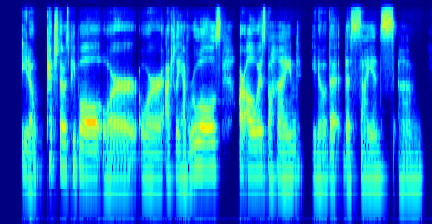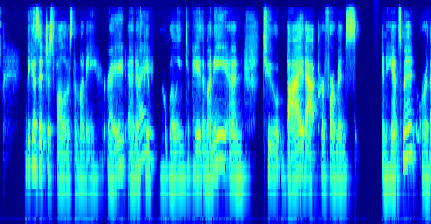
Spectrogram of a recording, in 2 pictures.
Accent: Seattle, Washington, United States; And so I was a three sport athlete growing up in Seattle.

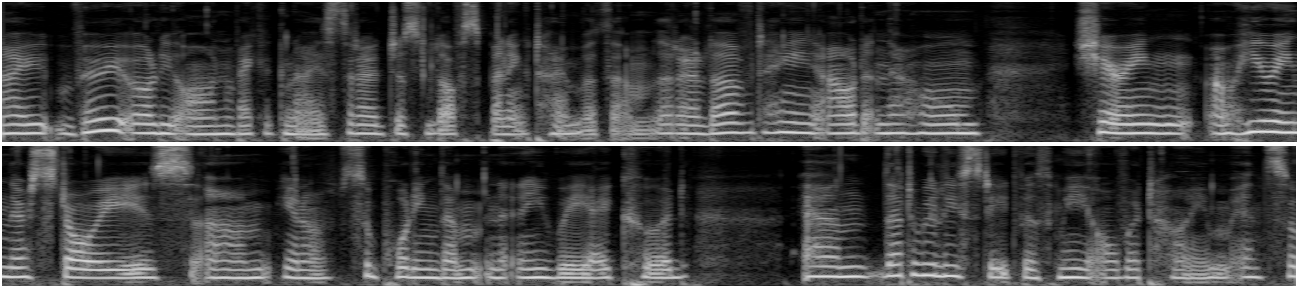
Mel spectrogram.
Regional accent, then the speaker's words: Germany; now in United States; I was born and raised in East Germany, and that was under the communist regime.

